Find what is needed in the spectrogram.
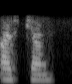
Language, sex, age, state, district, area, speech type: Marathi, female, 30-45, Maharashtra, Mumbai Suburban, urban, conversation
